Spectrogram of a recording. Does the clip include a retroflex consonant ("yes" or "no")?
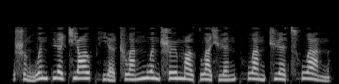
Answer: yes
